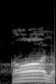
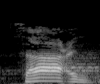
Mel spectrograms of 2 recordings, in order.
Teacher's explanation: وضح الألف، عط المد، عط حركتين · Term: مدا طبيعيا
